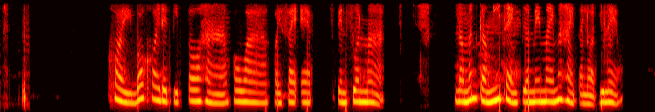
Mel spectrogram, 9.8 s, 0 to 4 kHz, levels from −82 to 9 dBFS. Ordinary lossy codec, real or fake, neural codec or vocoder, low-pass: none; real; none; 3.6 kHz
